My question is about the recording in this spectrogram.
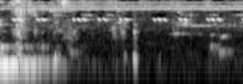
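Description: A boy's voice through the microphone fades out in the first half-second. Then faint cricket chirping follows: short high chirps, about three or four a second.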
